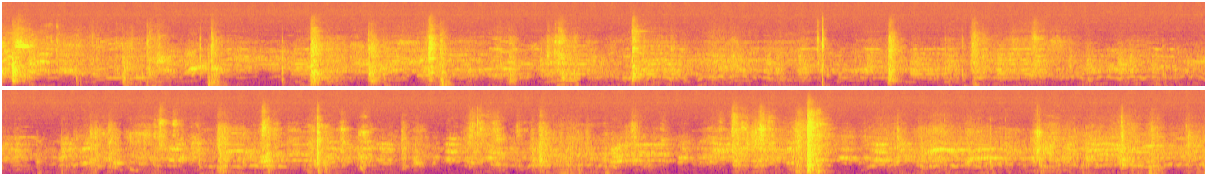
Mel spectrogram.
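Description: Music playing in the room, with short knocks and taps scattered throughout and a sharper knock near the end.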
